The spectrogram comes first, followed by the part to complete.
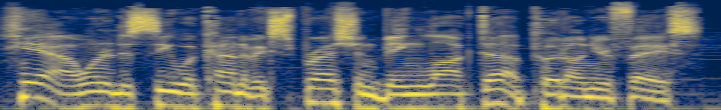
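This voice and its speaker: A man's voice: mid-range voice, a little fast, natural voice. Man playing a cool, sardonic young rebel. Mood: dry, challenging. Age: young adult. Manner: casual, dry, sardonic. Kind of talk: dramatic video game voice acting. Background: background music.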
